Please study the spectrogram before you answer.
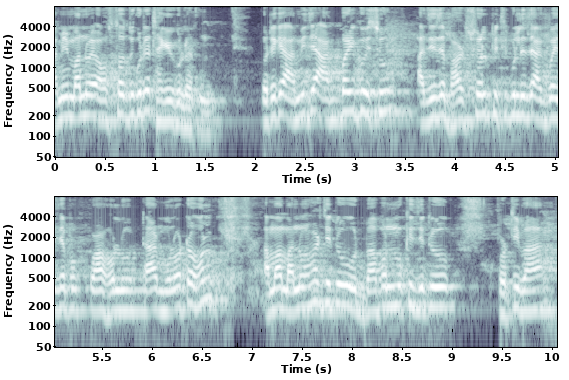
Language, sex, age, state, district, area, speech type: Assamese, male, 60+, Assam, Charaideo, urban, spontaneous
